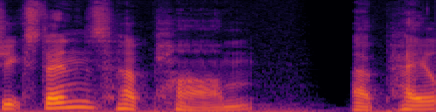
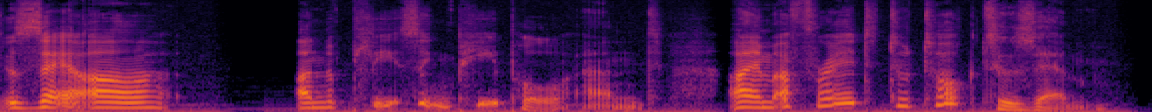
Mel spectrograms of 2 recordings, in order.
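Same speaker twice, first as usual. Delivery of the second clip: bad Scandinavian accent drifting German, slow, sing-song; 7 semitones higher than usual. A player voicing her character in a tabletop game, bad Scandinavian accent. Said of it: "It's more German than Scandinavian".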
